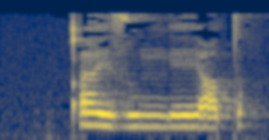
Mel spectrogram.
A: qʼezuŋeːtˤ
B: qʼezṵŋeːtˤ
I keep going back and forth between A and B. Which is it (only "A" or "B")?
A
